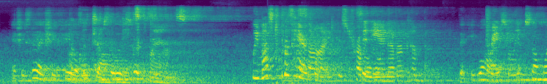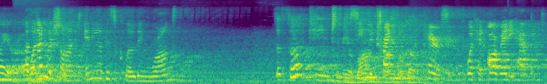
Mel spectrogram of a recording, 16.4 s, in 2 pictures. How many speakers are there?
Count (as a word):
four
